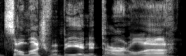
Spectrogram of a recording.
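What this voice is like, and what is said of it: Bad cartoon character impression. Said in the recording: “terrible Oolong impression”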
